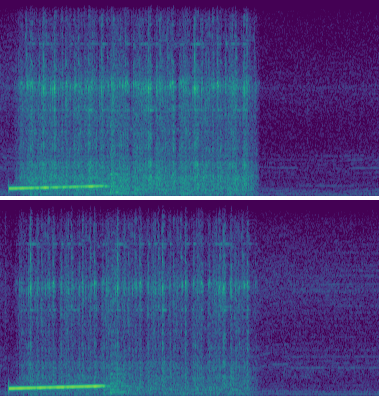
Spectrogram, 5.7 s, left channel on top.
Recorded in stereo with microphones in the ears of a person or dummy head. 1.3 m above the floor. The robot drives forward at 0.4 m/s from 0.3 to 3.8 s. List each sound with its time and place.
0.1 s an explosion: 80° right, 0.6 m; by 1.6 s 45° right (ahead or behind), 0.8 m
1.6 s a snare drum: 20° left (ahead or behind), 4.5 m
